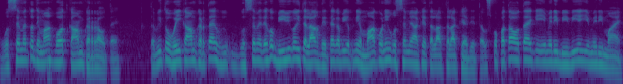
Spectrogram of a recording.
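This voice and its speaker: A man speaks at a medium pitch with lively intonation. He is an Islamic scholar answering a viewer's question in a religious lecture that is conversational yet emphatic, using everyday examples to explain. He is in his office city.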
